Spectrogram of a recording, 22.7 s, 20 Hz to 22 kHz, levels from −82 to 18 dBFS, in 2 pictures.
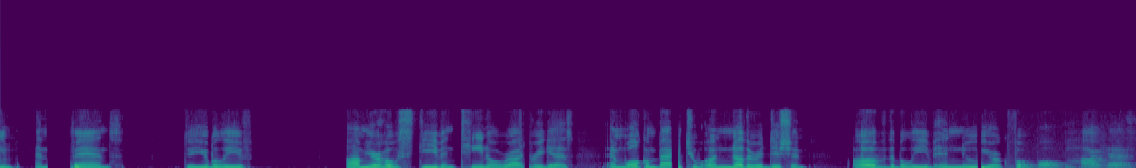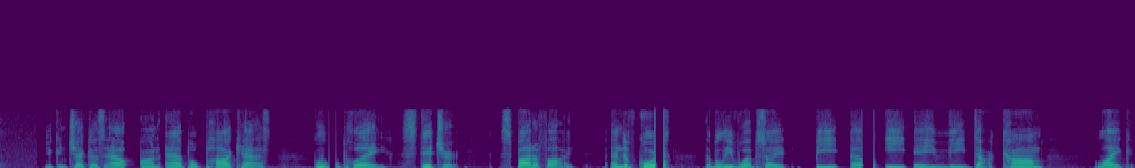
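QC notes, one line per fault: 0.47 to 20.15 s, packet loss on an ADPCM call at 0.47, 5.2, 6.71, 9.77, 14.65, 17.91 and 19.98 s: hard silent gaps of 50 to 240 ms, each followed by slightly distorted speech while the decoder's predictor regains step with the sender.
10.22 to 11.72 s, switch to a distant microphone: sound abruptly turns hollow and roomy, about 10 dB quieter, with room noise about 30 dB below it. Likely the close microphone dropped out.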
